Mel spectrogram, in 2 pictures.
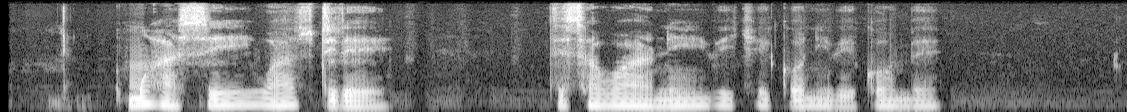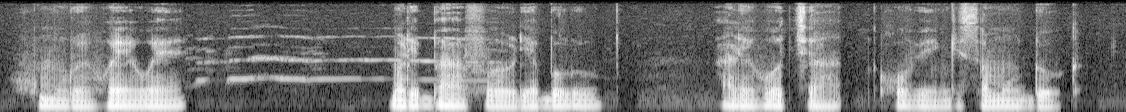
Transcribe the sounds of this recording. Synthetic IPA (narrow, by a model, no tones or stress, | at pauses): umuxasiwasu̥tile̞ | t͡sisawaːniβiciko̞niβikʰo̞ːmbe̞ | xumulwe̞xwe̞ːwe̞ | mulibafṵljḛβulu | alixṵt͡sja | xuβiːŋɡisamuduːkḁ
